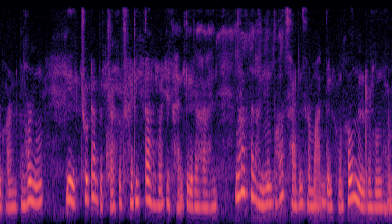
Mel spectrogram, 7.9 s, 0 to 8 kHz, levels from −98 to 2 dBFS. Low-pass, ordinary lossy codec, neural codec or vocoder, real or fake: 7.2 kHz; MP3, 48 kbps; autoencoder, 22.05 kHz, a latent of 192 numbers a frame, VITS, trained on one speaker; fake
